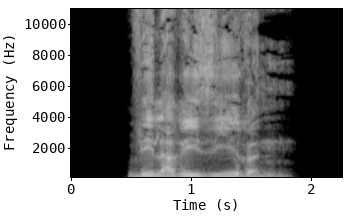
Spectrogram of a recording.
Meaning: to velarize
- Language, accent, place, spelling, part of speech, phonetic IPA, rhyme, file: German, Germany, Berlin, velarisieren, verb, [velaʁiˈziːʁən], -iːʁən, De-velarisieren.ogg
